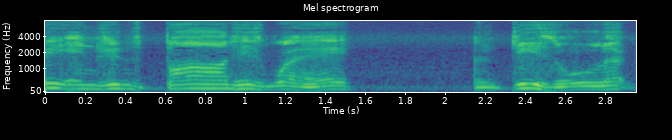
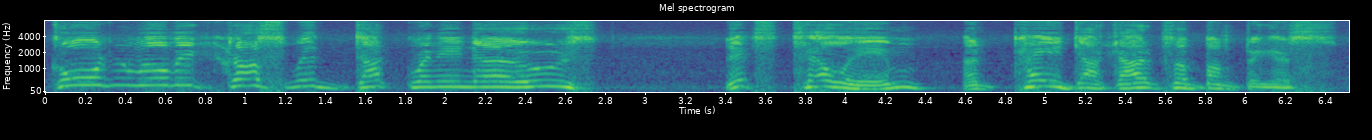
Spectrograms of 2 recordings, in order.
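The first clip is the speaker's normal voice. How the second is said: high-pitched mischievous character voice; gleeful trucks; 9 semitones higher than usual. Acted. Trucks plan to pay Duck out, high and gleeful. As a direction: plot revenge with cheeky glee.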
